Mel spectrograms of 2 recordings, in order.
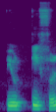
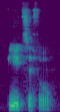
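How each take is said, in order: First: It is said with an Indian accent. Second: It is said with a British RP accent. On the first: "that's in the Indian accent" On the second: "In the British R P accent, in received pronunciation, it will be beautiful"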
